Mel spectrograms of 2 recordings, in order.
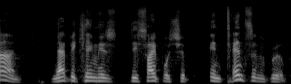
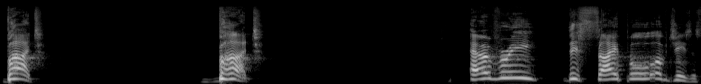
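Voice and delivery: loud, higher "but", long pauses; emphatic buildup; 7 semitones higher, 9 dB louder, slower than usual. Real, not acted. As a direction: hold them with loud pauses. Pastor pausing for emphasis.

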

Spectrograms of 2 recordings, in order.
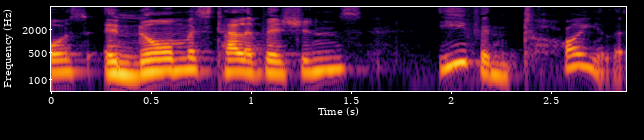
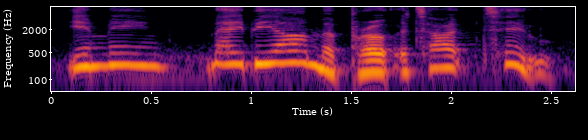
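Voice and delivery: soft, higher small-bear voice; a puzzled little bear; a shy little bear, puzzled by the hammer; little teddy bear; 6 semitones higher, 4 dB quieter than usual. A narrator's reading. Green asks.

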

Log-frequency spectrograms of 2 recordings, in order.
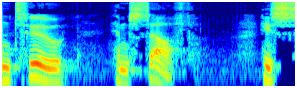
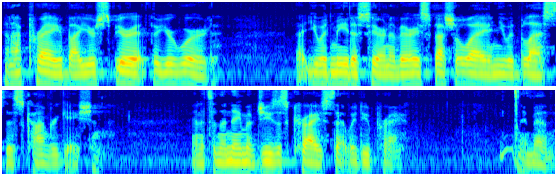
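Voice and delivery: low, very soft praying voice; prayer; 5 semitones lower, 12 dB quieter than usual. Real, not acted. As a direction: pray softly and reverently before the congregation. Closes an opening prayer.

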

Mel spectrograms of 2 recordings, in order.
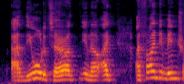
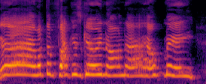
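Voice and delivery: much higher panicked yelping in a strange voice; panicking man; 13 semitones higher than usual. Retold or imitated. Mimicking the panicking man at the start of the film, high and frantic. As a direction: play the slobbering man losing it in terror. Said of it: "this slobberly man panicking".

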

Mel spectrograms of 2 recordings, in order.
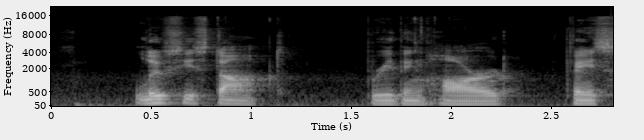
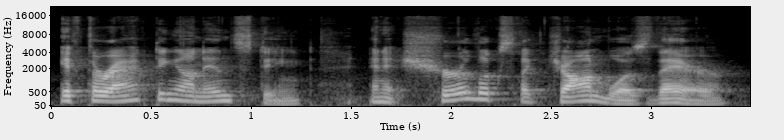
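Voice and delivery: high, heated raised voice; pitched up, pressing the point; 9 semitones higher than usual. A narrator's reading. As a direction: raise your voice in argument. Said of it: "louder, raising her voice more".

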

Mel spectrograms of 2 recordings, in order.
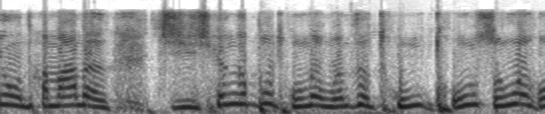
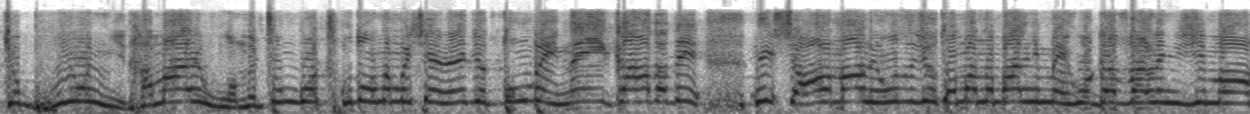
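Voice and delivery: high, fast furious tirade; taunting angry outburst at the stranger; heated shouting rant; 9 semitones higher than usual. Real, not acted. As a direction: rant at him, pitch climbing higher. Escalating rant, taunting partner.

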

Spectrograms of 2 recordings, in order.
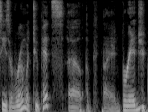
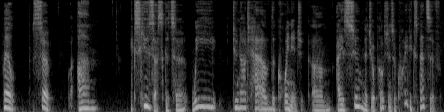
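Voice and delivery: higher, formal adventurer voice; polite adventurer; 7 semitones higher than usual. Acted. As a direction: play the courteous party member, pitched up. Adventurer politely declines potions.

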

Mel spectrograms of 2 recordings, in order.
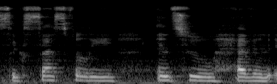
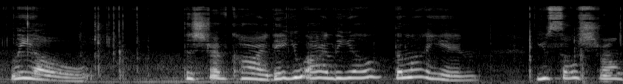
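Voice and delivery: excited exclaiming; 6 semitones higher, 6 dB louder than usual. Real, not acted. Reveals the strength card, exclaiming.

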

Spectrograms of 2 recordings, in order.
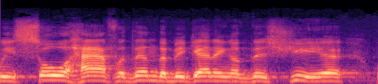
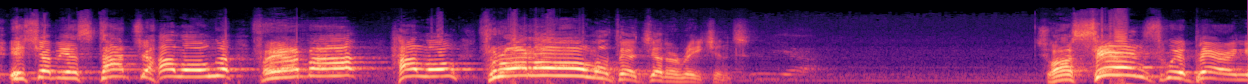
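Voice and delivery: much higher and louder, slow, shouted; preaching at full force; 10 semitones higher, 7 dB louder than usual. Acted. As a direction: rouse the congregation to battle.

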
